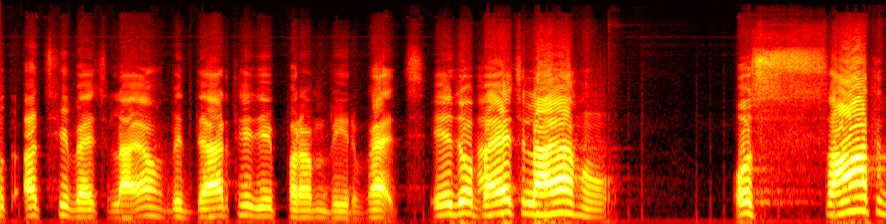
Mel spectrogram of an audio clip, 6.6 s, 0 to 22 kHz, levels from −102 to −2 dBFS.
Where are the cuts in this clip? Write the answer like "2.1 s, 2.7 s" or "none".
3.1 s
